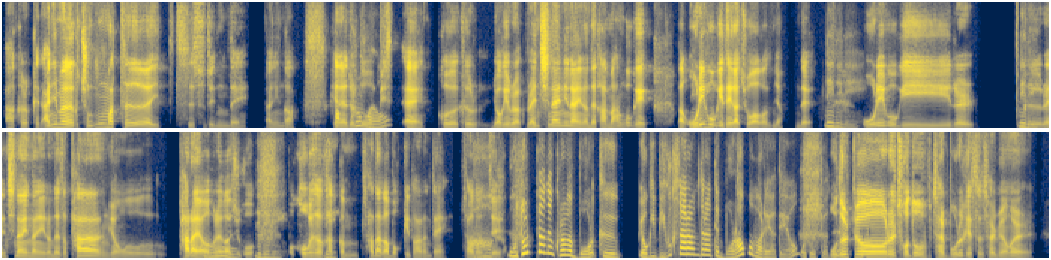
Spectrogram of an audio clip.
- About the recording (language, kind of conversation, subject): Korean, unstructured, 자신만의 스트레스 해소법이 있나요?
- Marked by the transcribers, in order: other background noise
